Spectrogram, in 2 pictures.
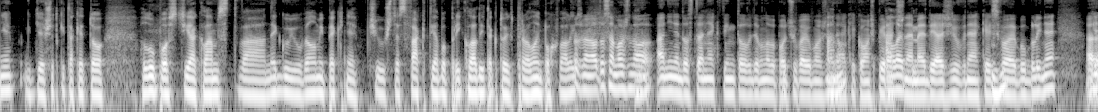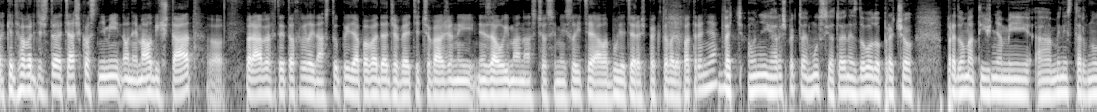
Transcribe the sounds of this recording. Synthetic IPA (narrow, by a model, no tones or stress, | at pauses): ɲɪɛɡɟɛfʃɛt̪kit̪akɛːt̪ɔɦluːpɔsciaklamst̪ʋaːnɛɡujuːʋɛʎmipɛkɲɛt͡ʃiuʃt͡sɛsfakt̪ialɛbɔpɾiːklad̪it̪akt̪ɔixt̪r̩ʋalɛnpɔxʋaːlipɔzmɛmalɛt̪ɔsamɔʒnɔaɲiɲɛd̪ɔst̪aɲɛkt̪iːmt̪ɔluɟɔmlɛbɔpɔt͡ʃuːʋajuːmɔʒnɔɲɛakɛːkɔnʃpiɾalt͡ʃnɛːmɛːd̪iaʒijuːvɲɛakɛjsʋʋɔjɛbubliɲɛ | ʔakɛɟɦɔʋɔɾicɛʒɛt̪ɔjɛcaʃkɔsɲiminɔɲɛmalbiʃt̪aːt̪ | pɾaːʋɛft̪ɛjt̪ɔxʋiːlinast̪uːpiɟapɔʋɛd̪aɟʒɛʋɪɛcɛt͡ʃɔʋaːʒɛniːɲɛzauiːmanaːst͡ʃɔsimisliːcɛalɛbuɟɛcɛɾɛʃpɛkt̪ɔʋaɟɔpat̪ɾɛɲɪaʋɛcɔɲiiɣɾɛʃpɛkt̪ɔʋaɟmusɪat̪ɔjɛjɛd̪ɛzd̪ʊɔʋɔd̪ɔʊpɾɛt͡ʃɔ | pɾɛd̪ʋɔmat̪iːʒɲamiminist̪ɛɾʋnu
